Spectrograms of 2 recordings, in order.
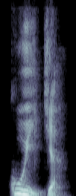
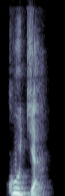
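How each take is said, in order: First: «κούικια» as KUI-kya, with an i glide; dialect variant. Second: «Κούκια» as KU-kya, pure u; standard form. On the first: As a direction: add an i after the u in «κούικια». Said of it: "αναφέρεται και ως". («κούικια» με ι μετά το ου) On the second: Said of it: "αναφέρεται και ως κούικια". («Κούκια» με σκέτο ου πριν το κ) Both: Shown as a demonstration.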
